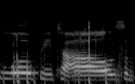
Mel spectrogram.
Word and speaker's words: L'Hôpital: Okay, so it's pronounced L'Hôpitals, but it's spelled L and then apostrophe hospitals.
